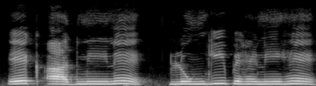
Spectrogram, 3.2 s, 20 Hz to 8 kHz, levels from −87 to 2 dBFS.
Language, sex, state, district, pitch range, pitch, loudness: Hindi, female, Madhya Pradesh, Bhopal, 230-250 Hz, 235 Hz, -17 LUFS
